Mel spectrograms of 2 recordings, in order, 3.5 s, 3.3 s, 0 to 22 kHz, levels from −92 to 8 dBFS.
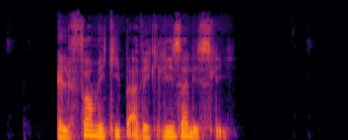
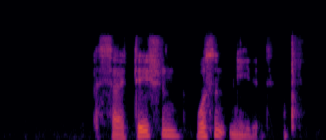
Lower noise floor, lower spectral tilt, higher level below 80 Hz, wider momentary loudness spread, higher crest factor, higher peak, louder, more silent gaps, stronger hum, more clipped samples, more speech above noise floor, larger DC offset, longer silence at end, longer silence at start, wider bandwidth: second, -83 dBFS vs -87 dBFS; first, -6 dB/octave vs -4.5 dB/octave; first, -54 dBFS vs -76 dBFS; about the same, 13 LU vs 14 LU; about the same, 18 dB vs 22 dB; first, -2 dBFS vs -20 dBFS; first, -19 LUFS vs -41 LUFS; neither; neither; neither; first, 65 dB vs 46 dB; neither; first, 1.2 s vs 0.25 s; second, 0.55 s vs 0.95 s; first, 14.5 kHz vs 8.4 kHz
